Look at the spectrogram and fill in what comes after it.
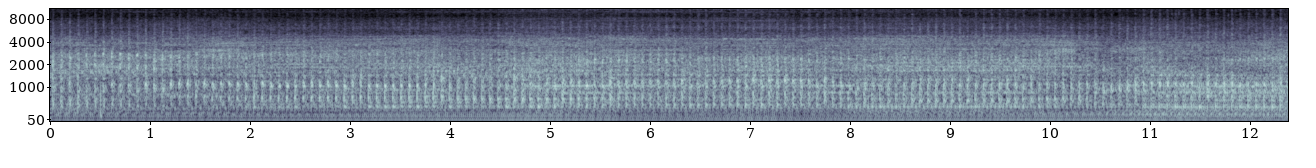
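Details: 1993 Honda Civic EG8 with D16Y1 VTEC swap: hard, steady bottom-end knock at idle after low oil pressure light stayed on and earlier ticking; sometimes stalls, grinding at low speed; rod bearing suspected, not confirmed.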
